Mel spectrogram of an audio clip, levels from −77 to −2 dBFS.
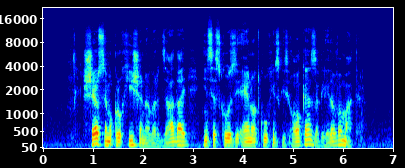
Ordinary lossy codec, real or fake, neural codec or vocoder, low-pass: none; fake; vocoder, 44.1 kHz, 128 mel bands every 256 samples, BigVGAN v2; 19.8 kHz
